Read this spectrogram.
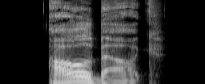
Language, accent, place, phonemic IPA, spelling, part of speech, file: German, Germany, Berlin, /ˈaʁlˌbɛʁk/, Arlberg, proper noun, De-Arlberg.ogg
